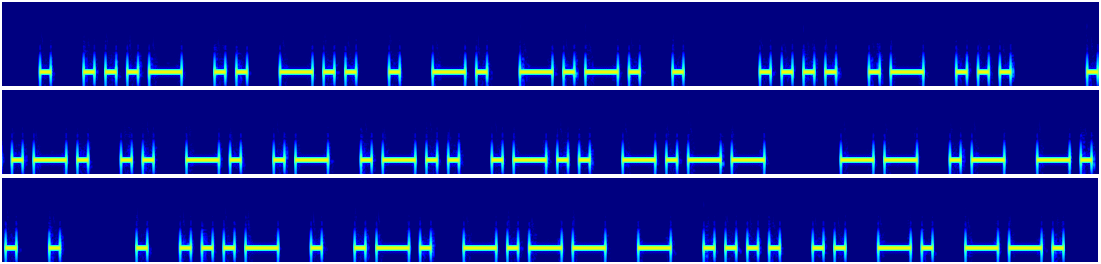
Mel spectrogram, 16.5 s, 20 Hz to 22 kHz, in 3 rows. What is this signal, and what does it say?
Morse code, heard as a keyed tone, about 22 wpm, 700 Hz. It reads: EVIDENCE HAS FINALLY MADE EVERYTHING
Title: Sentences from Top 1300 Words 22wpm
